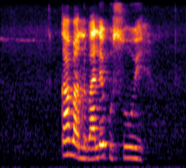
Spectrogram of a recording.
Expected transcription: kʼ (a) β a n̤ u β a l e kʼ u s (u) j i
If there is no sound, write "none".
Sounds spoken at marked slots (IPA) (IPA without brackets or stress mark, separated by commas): a, uː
